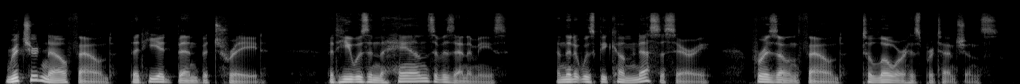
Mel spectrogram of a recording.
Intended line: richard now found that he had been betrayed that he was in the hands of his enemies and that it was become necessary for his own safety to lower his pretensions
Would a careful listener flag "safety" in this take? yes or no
yes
